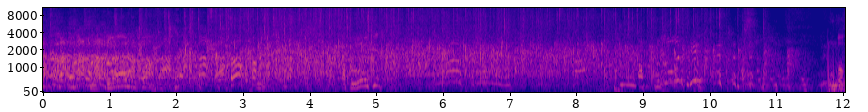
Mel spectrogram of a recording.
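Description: A studio audience laughs and applauds loudly.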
